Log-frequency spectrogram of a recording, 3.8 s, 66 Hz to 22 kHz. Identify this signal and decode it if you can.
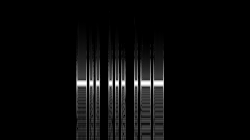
Morse code, heard as a keyed tone, about 25 wpm, 700 Hz. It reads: DSW
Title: Abbreviations Repeated 3x - 25wpm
